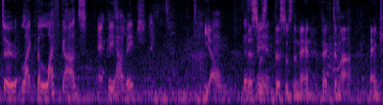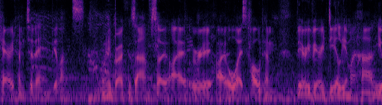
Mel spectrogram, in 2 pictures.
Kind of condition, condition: setting, outdoors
